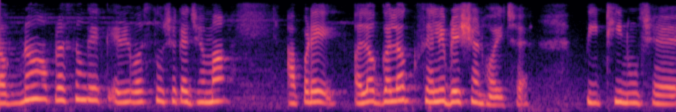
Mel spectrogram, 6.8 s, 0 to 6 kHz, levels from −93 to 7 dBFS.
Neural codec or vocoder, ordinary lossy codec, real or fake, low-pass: vocoder, 22.05 kHz, 80 mel bands, Vocos; none; fake; 5.4 kHz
